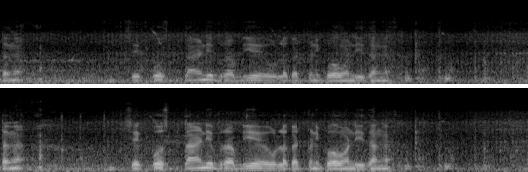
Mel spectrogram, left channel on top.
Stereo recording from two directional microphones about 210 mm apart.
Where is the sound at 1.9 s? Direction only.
20° right (ahead or behind).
